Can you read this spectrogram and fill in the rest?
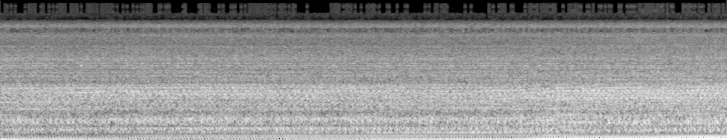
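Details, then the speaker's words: Honda Civic after track day with suspected knock, mic inside car: smooth, even idle with steady low hum and no tapping or knocking; bottom end sounds healthy; normal idle. "sounds pretty good to me"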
